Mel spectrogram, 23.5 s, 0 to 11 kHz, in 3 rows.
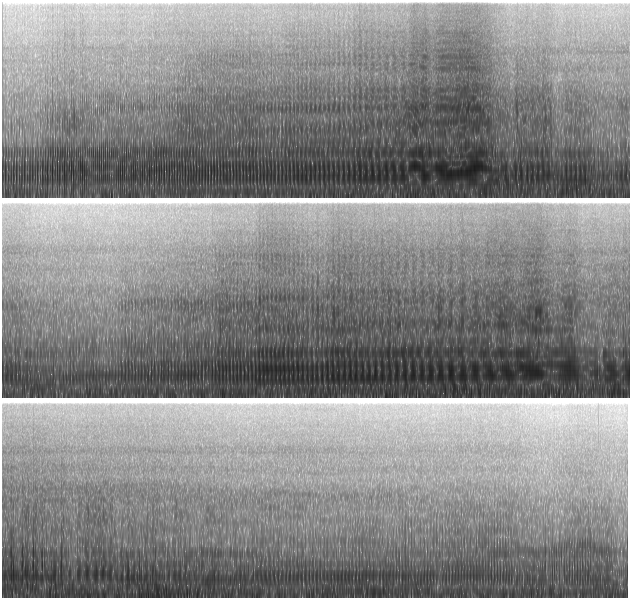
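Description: A stock-engine Honda CBR150R with a remapped ECU and a 12,000 rpm limit runs loud and close, a steady rumbling idle with rising and falling revs throughout, and no voices.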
